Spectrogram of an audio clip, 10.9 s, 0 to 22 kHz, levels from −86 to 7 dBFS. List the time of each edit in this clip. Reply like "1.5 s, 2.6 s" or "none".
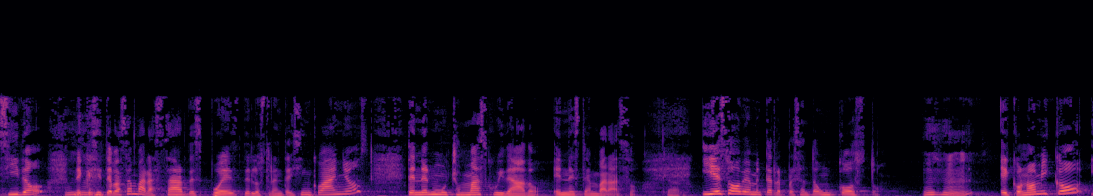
4.1 s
